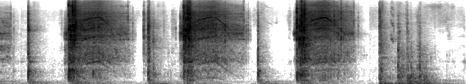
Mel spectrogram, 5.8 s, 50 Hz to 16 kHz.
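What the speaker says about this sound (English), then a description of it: "Then with a 17mm socket undo the wheel bolts." A 17mm socket on a power tool undoes the wheel bolts of a 2013 Volkswagen Up, making four loud, close bursts of whirring and rattling, separated by short pauses and thunks.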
